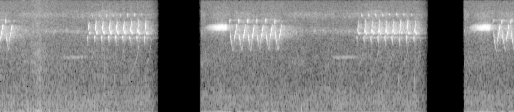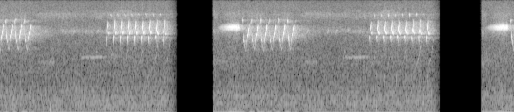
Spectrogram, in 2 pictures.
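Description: Songbird singing: a clear high whistle and a fast trill, then a longer fast trill. The identical phrase repeats about every five seconds with brief dead-silent gaps between repeats, as from a looped recording.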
